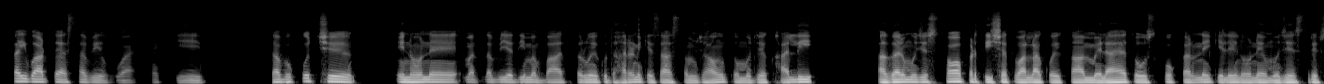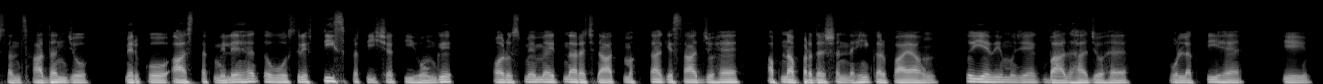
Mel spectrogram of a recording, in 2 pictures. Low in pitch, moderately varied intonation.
No: low, 105 Hz; narrow, 2.1 semitones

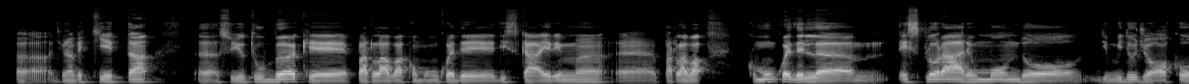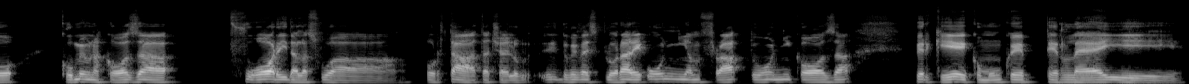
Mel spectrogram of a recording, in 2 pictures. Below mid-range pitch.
Yes: low, 105 Hz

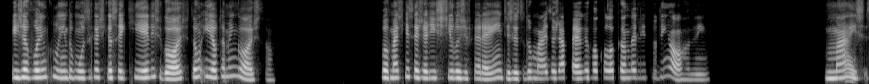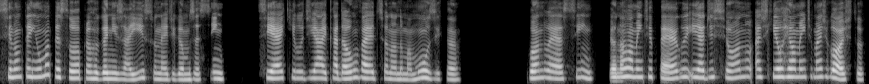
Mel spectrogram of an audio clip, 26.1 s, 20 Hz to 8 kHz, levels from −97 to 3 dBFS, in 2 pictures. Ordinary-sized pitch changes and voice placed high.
Yes: average, 3.3 semitones; high, 245 Hz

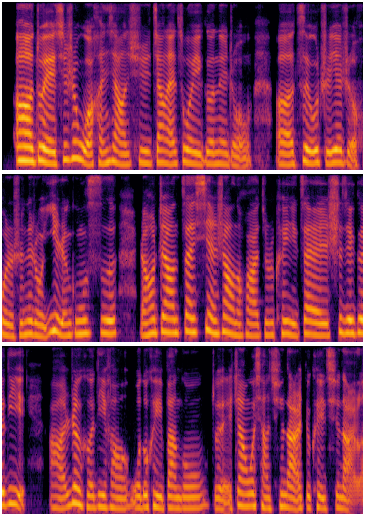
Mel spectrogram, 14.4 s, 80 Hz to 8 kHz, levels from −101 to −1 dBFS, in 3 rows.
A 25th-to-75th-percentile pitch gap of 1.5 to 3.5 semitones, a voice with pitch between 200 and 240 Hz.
Yes: average, 3.2 semitones; high, 210 Hz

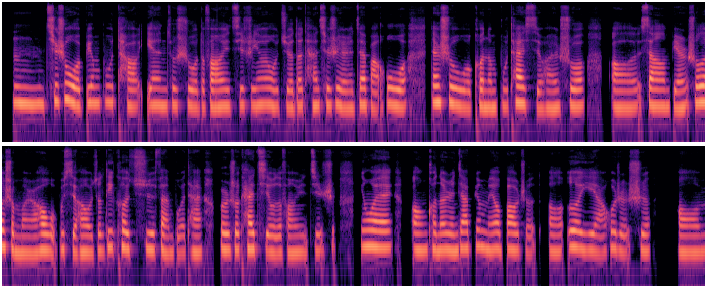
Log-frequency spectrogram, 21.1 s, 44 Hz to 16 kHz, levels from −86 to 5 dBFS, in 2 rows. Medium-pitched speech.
No: high, 205 Hz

